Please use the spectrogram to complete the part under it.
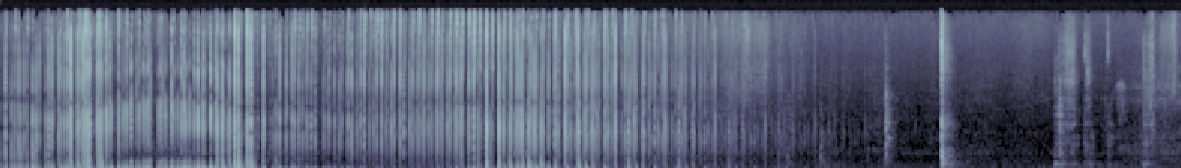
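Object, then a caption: Fabric elbow support. A fabric elbow support is tapped rapidly with fingers, giving a dense run of soft, dull, low thumps and scratchy fabric crackle for about ten seconds. The tapping then thins out to a few scattered taps, with one sharper, louder tap near the end.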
